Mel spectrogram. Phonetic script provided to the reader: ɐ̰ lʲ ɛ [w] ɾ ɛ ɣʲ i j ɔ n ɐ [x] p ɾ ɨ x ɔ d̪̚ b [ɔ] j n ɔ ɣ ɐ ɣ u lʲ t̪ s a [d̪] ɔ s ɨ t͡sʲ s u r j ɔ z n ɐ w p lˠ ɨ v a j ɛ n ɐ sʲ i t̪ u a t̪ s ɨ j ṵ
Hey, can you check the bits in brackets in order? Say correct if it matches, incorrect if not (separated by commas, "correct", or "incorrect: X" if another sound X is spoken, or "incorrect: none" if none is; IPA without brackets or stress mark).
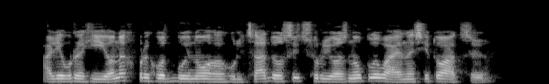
correct, correct, incorrect: u, correct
